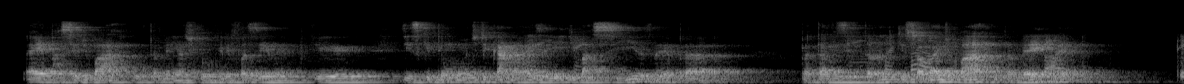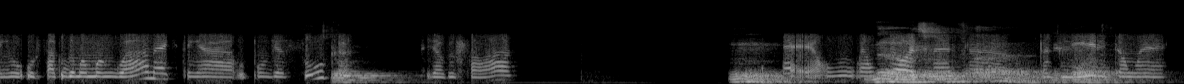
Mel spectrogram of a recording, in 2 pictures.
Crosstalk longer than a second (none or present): present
